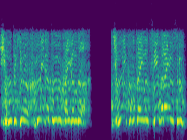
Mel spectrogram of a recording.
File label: dialog, dialogs japanese; War Thunder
